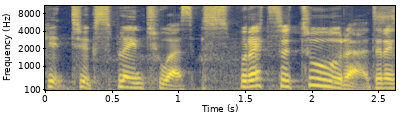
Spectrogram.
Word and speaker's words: sprezzatura: Sprezzatura. Did I say it right? Sprezzatura, yes, exactly.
